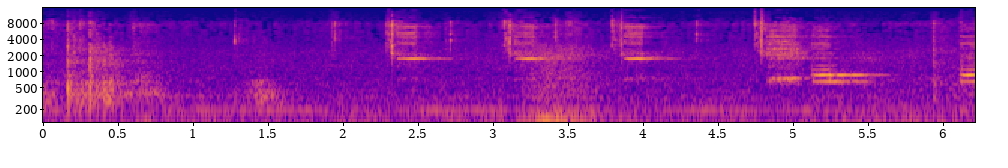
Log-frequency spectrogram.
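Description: Electronic arcade scoreboard beeping during a game countdown: three short, high beeps in the middle, then a lower, longer two-note beep about five seconds in, with a few light clicks and knocks from handling.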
